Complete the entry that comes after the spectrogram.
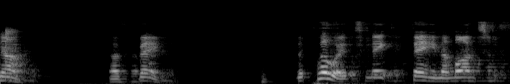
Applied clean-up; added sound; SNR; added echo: neural mask model DeepFilterNet 3.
